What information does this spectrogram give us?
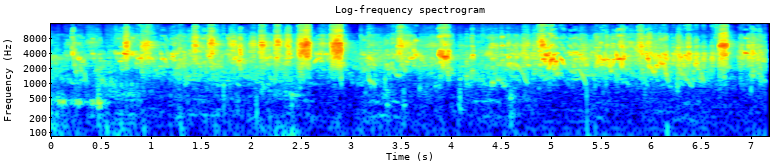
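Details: A yellow male budgie's mating chirps: busy high chatter of squeaks, clicks and short whistles, with louder accented notes about once a second over continuous soft twittering.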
